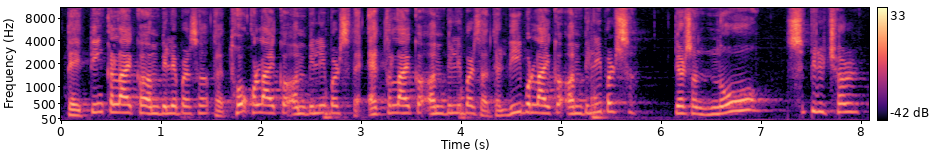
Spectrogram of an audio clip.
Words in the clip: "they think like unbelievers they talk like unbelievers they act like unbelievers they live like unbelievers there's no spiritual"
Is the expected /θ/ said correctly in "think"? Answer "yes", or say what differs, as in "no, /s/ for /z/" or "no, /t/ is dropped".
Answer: no, /t/ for /θ/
